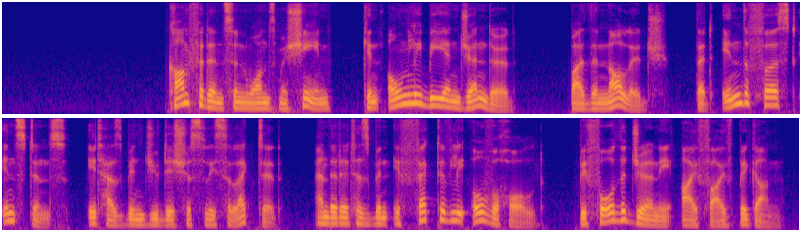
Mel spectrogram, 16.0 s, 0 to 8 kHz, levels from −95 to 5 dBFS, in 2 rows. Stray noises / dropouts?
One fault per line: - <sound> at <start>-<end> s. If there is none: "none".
none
